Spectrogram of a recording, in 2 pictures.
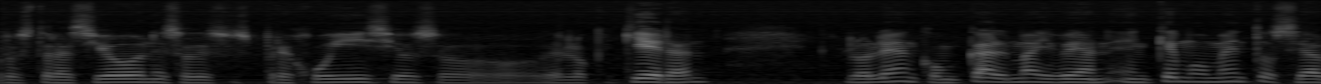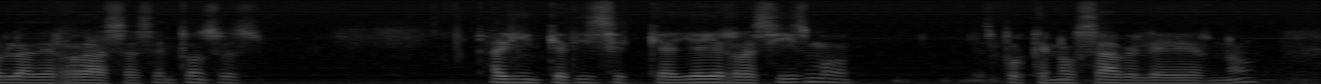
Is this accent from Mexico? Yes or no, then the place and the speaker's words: yes; Mexico; soy tan mexicano como todos ustedes y tengo el derecho de hablar de mi país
